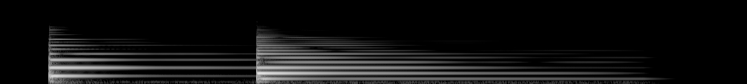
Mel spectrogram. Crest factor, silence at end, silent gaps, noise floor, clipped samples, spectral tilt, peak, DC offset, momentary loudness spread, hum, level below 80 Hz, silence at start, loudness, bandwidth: 20 dB; 2.75 s; none; under -90 dBFS; under 0.1%; -7.5 dB/octave; 0 dBFS; under 0.1%; 25 LU; none; -62 dBFS; 0.5 s; -17 LUFS; 5.6 kHz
